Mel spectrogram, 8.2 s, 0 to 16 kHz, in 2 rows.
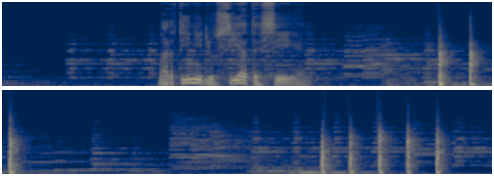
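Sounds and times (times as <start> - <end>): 
speech: 1.3 - 2.7
knocking on a wooden cabin door: 3.6 - 4.3, 6.7 - 7.9.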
